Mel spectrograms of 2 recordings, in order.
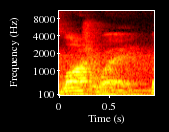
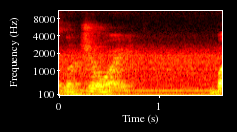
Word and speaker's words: Lajoie: Or I guess some people say Lot, like it's, I know it's pronounced Lajoie, but some people pronounce it LaJoy. But I think it's Lajoie. – L-A-J-O-I-E? – Yeah. Yeah, you can go either way, but from what I understand, it's Lajoie.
